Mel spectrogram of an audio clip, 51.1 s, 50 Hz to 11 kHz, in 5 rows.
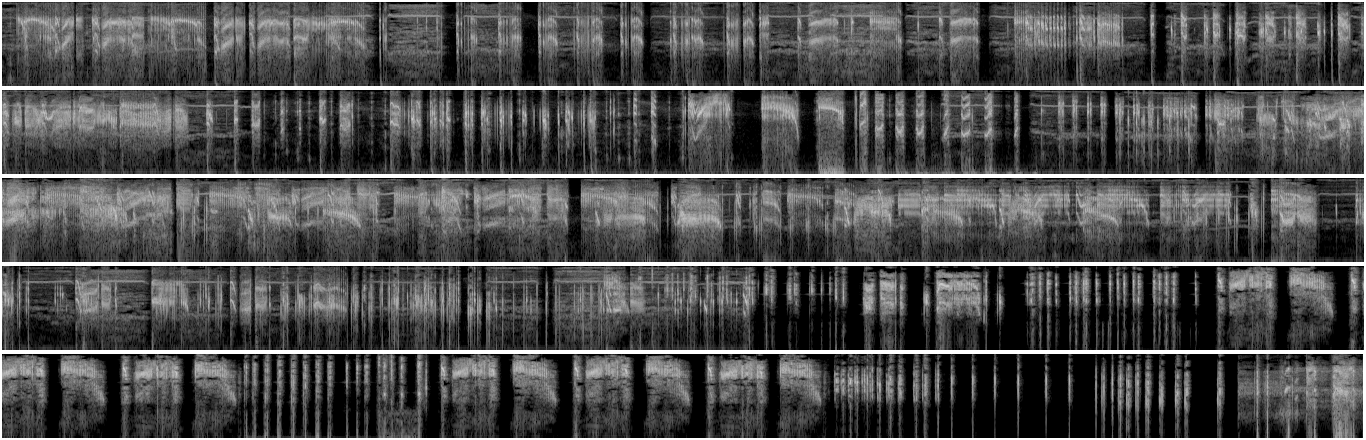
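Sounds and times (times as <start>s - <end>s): swiftlets twittering: 2.9s - 35.9s.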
